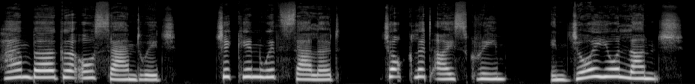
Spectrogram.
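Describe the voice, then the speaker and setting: Storybook birds, chirpy and sing-song, calling out loud and high, put on by a woman reader in a dry booth. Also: lively intonation, slow pace, no room sound. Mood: cheery. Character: chirpy announcing birds, bright and cheery.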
